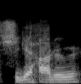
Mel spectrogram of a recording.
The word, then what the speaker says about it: Shigeharu: forth during this talk calling me um shige which is kind of more of a japanese pronunciation and sometimes people call me shiggy here in town which i call my columbia pronunciation of my name and the thing is they're both both pronunciations both shigeharu and shiggy are 100 correct as far as i'm concerned and and that's because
